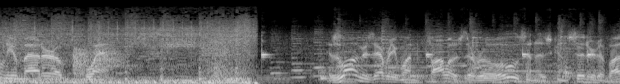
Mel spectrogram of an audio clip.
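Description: At 1.28 s, damaged data in a compressed stream: corrupted frames make the decoder misread them and lose sync, producing a brief glitch.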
